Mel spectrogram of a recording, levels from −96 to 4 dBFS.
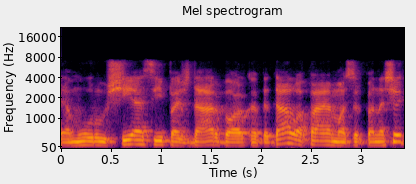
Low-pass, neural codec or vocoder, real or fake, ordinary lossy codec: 7.2 kHz; codec, 16 kHz, 2 kbps, FunCodec, trained on Chinese and English, 25 frames a second; fake; Opus, 64 kbps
